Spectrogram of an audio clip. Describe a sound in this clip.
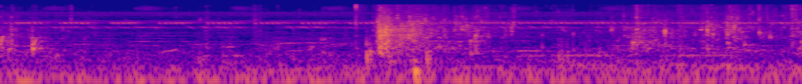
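Water splashes as a fish is pulled from it.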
